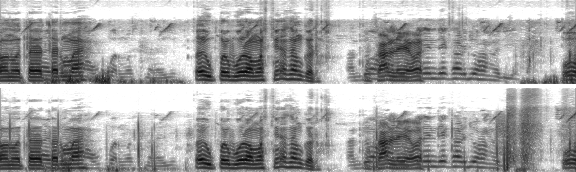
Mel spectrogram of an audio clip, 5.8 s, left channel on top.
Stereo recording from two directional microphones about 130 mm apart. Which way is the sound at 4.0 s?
45° left (ahead or behind).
